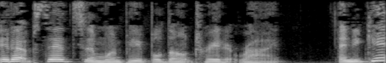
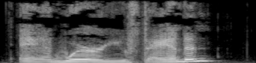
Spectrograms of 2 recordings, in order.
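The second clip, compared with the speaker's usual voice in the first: gruff, growling voice; 4 dB louder than usual. A narrator reads the man's question to Benny, growled. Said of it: "The man growled".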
